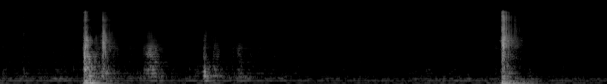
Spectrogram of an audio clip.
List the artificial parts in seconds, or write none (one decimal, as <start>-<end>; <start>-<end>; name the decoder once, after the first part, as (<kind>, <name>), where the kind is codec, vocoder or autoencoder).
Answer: 0.0-6.1 (vocoder, BigVGAN v2)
